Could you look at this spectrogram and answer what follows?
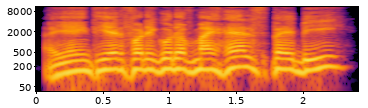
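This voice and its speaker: A man's voice: a little high, moderate pace, dry recording, clean studio sound, pitched above the performer's own voice, close to an everyday voice. A man voicing a tough, weary middle-aged woman at a bar, talking bluntly in a drawl with slang.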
